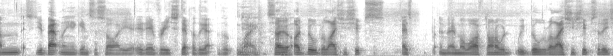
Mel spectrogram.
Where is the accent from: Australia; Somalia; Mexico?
Australia; now in Germany; Yeah, we had to get him nationalised as 2 Australian parents.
